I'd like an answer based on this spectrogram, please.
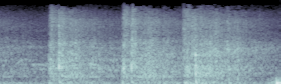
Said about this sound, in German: Unablässig hören sie die Raketengeräusche und die Detonationen des Abwehrsystems Iron Dome.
